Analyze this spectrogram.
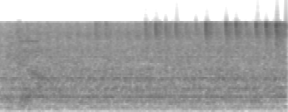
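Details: Laser removal of a blue and black ink shark tattoo; rapid, even mechanical clicking over a steady machine hum as laser pulses fire.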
